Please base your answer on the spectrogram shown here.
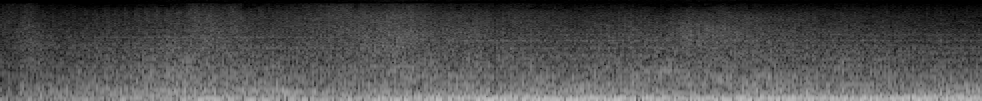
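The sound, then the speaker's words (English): Film explosions blowing up rebel forces in raging fireballs, heard as a deep, heavy rumbling roar that builds over the first second and then holds loud and continuous without distinct separate blasts. “In a series of dramatic explosions, the rebel forces are blown to kingdom come.”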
